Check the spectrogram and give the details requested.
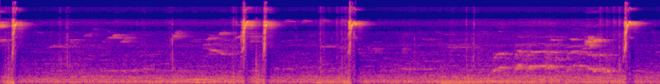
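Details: Siri-siri bird recorded in Mutiara, Pidie, Aceh: piercing high single and paired chirps scattered over nine seconds, amid faint twittering of other birds and a low, steady hum.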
